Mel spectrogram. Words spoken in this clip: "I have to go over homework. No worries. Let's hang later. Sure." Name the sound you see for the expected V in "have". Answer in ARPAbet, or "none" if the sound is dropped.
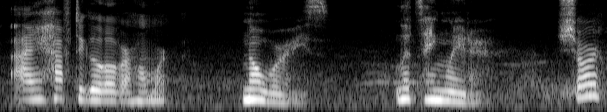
F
